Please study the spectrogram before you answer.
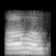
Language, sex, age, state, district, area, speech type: Odia, female, 45-60, Odisha, Angul, rural, conversation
